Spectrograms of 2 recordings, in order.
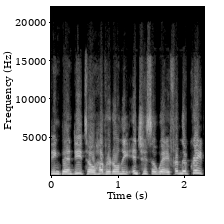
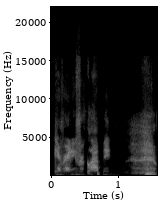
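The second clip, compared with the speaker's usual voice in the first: whisper; 25 dB quieter than usual. Real, not acted. Whispered aside.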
